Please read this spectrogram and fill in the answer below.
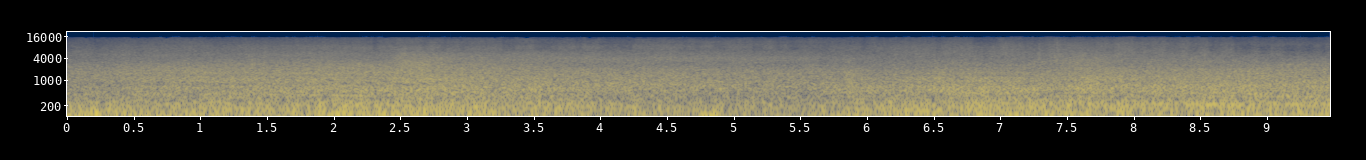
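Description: Ocean surf breaking and washing up the beach, a steady hiss of noise, with wind gusting against the microphone as an uneven low rumble.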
